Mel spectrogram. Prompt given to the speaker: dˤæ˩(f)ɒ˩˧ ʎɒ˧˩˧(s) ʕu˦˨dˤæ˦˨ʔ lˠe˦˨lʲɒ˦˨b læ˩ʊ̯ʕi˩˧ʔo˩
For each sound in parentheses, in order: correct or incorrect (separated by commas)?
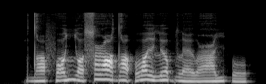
correct, correct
